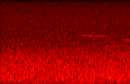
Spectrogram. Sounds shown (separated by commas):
Hermit Thrush song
